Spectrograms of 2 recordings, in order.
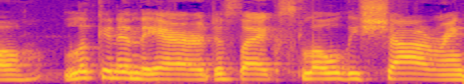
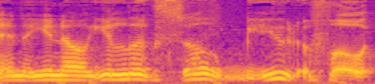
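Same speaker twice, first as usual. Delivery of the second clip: put-on old man voice; 5 semitones lower than usual. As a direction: drop the pitch like a grandpa sweet-talking. Voicing old man on the phone.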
